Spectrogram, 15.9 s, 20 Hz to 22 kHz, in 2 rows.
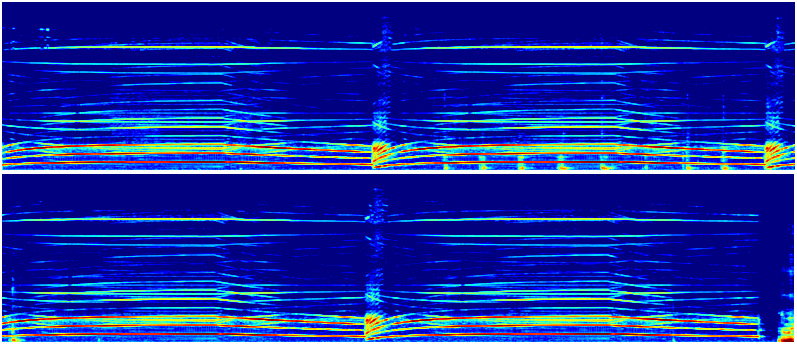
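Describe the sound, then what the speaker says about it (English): A toy fire truck's electronic siren, from a 2005 Hess emergency truck, wails in repeating rising-and-falling cycles, four sweeps in a row with a clicking pulse between, loud and steady with no voices. "The first one produces like a fire truck sound that we're all familiar with."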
